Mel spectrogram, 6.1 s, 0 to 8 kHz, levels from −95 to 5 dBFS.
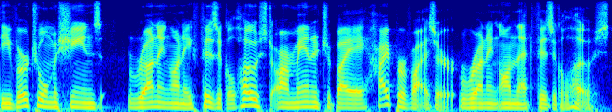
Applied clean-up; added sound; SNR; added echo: none; none; none; none.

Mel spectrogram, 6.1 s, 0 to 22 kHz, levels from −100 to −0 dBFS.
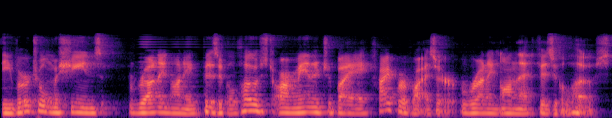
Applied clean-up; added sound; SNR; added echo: neural mask model DeepFilterNet 3.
